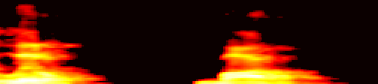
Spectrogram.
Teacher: dark L, which is like a L that's pronounced in the back of your throat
